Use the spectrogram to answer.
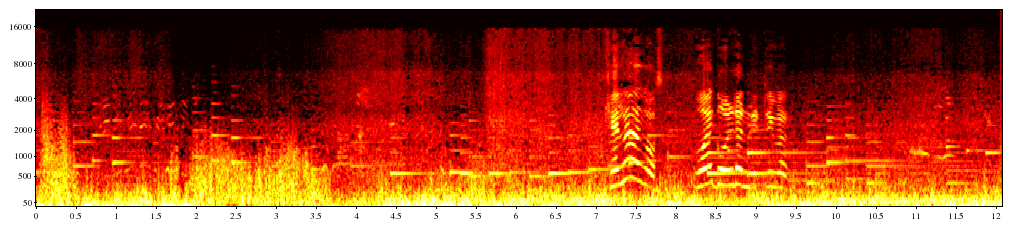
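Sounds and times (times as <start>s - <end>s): background music melody: 0.0s - 12.0s
sea surf washing in: 0.0s - 12.0s
wind buffeting microphone: 0.0s - 12.0s.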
